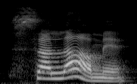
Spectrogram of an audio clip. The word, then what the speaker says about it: salame: Now, regarding pronunciation, the a in the first syllable is a clear open a sound. s not sir and the final e is never silent as we saw earlier with gratia. It's a crisp me sound.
